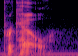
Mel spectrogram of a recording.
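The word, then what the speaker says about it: Prequelle: Oh man, is it not Prickell? – I've heard him pronounce it Prickell.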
